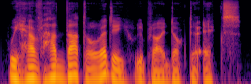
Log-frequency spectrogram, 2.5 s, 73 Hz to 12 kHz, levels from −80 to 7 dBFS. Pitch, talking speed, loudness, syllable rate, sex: 95 Hz, 190 wpm, -19 LUFS, 5.1 syllables/s, male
